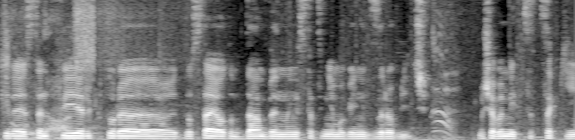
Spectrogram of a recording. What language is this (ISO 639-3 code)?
pol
